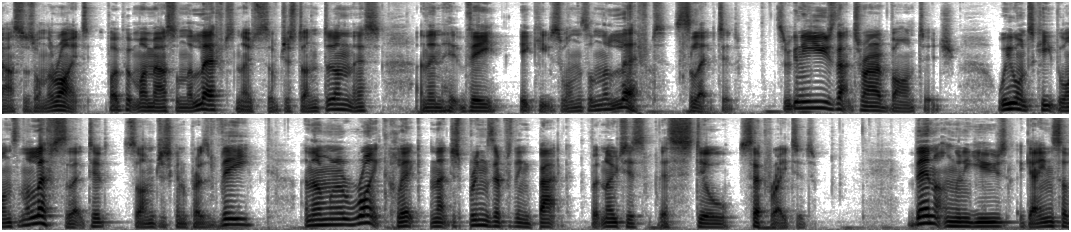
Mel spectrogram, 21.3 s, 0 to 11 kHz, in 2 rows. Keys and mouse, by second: 4.1 v, 5.6 click, 6.8 ctrl+z, 12.7 v, 17.1 g, 18.2 Escape, 19.5 shift+middle click, 20.5 shift+middle click.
